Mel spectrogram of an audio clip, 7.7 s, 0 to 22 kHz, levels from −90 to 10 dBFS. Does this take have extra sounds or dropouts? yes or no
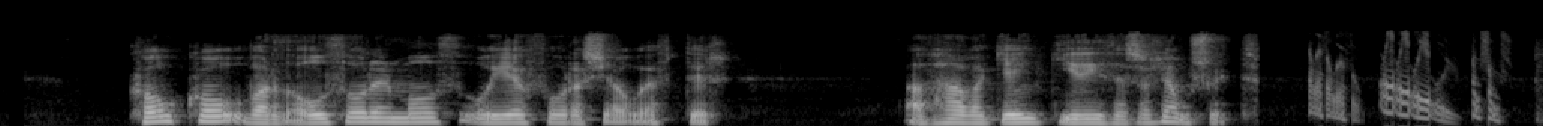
yes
